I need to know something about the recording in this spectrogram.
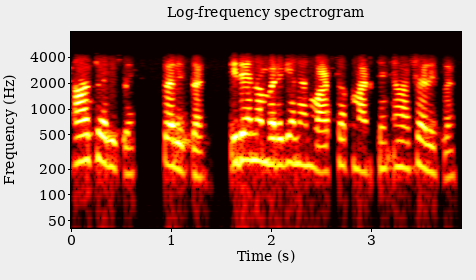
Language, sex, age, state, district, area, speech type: Kannada, female, 18-30, Karnataka, Hassan, rural, conversation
